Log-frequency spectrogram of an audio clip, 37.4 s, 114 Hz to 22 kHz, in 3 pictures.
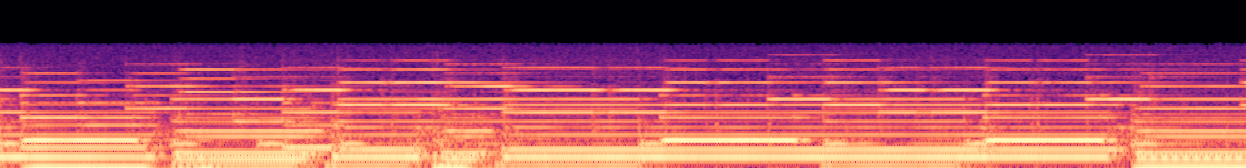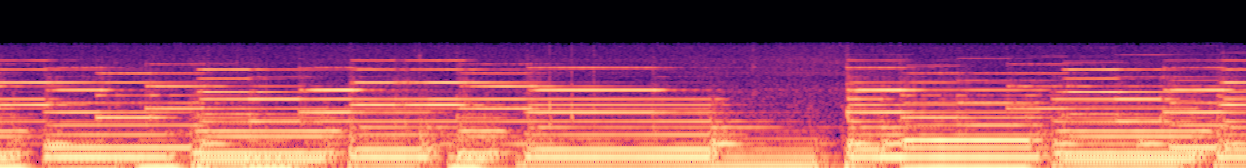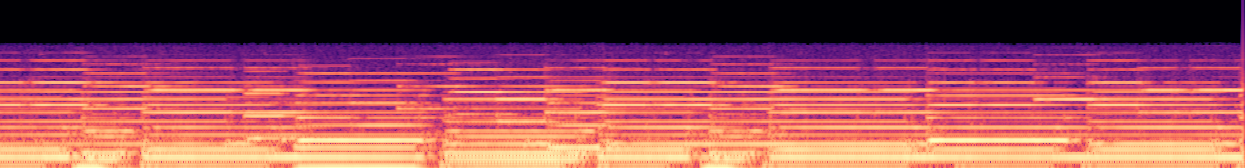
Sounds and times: Hammond organ: 0.0 - 37.3.

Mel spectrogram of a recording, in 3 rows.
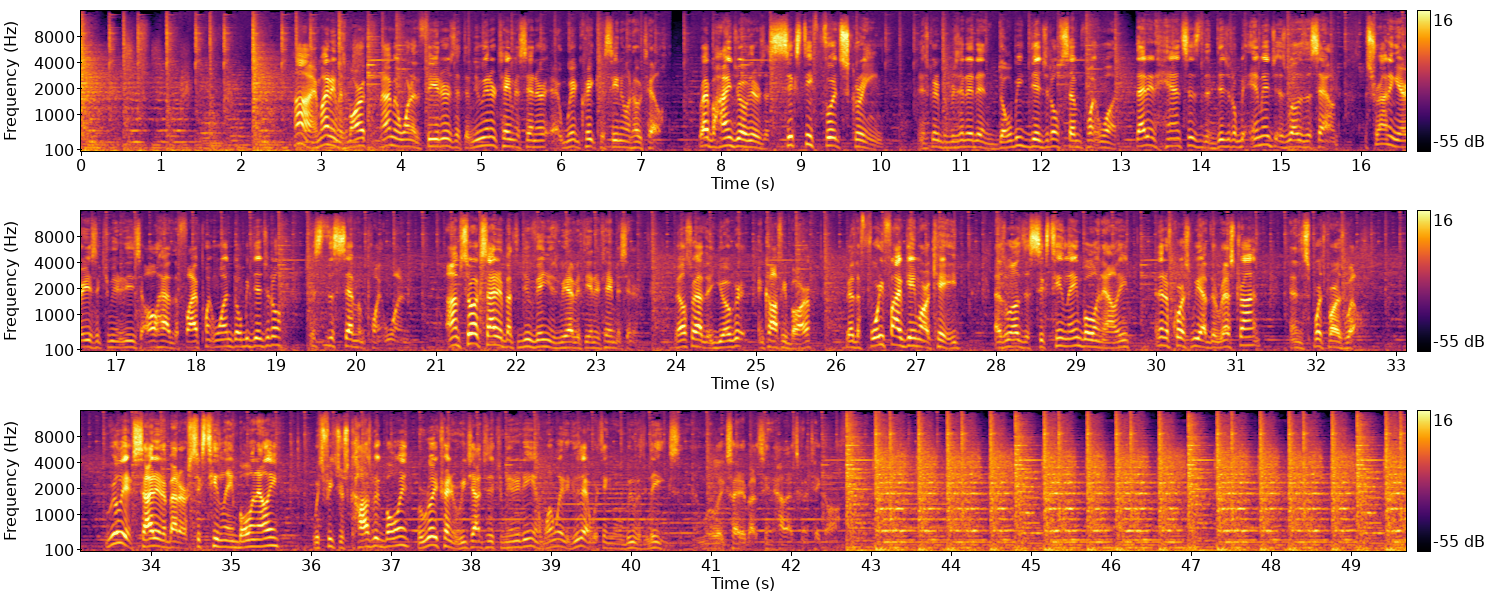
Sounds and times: Music: 0.0 - 49.6
Speech: 2.7 - 32.6, 33.4 - 42.7.

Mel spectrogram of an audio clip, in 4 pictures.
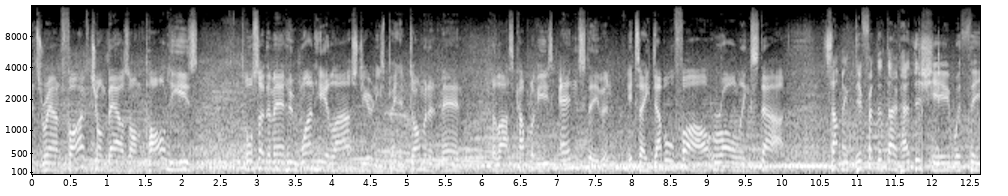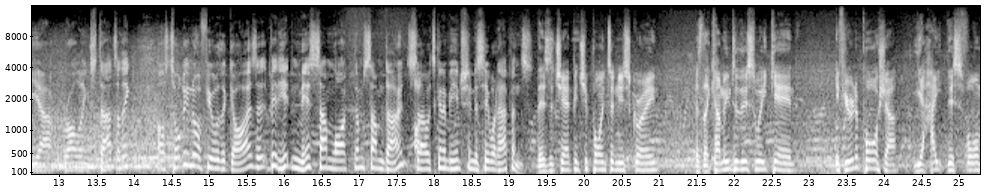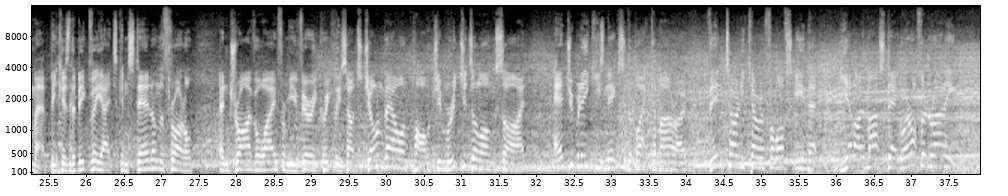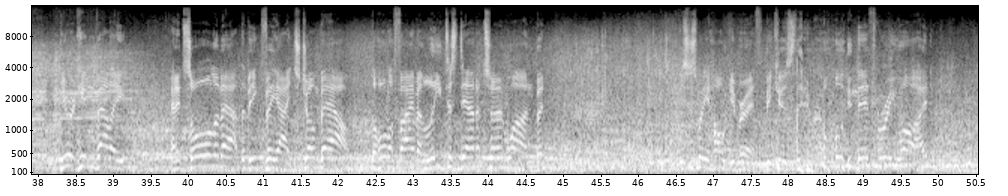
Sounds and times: Speech: 0.0 - 2.2, 2.8 - 10.0, 10.6 - 37.6, 38.2 - 39.2, 39.8 - 44.8, 46.6 - 49.9.

